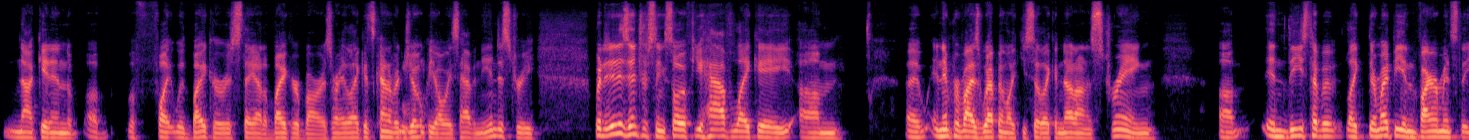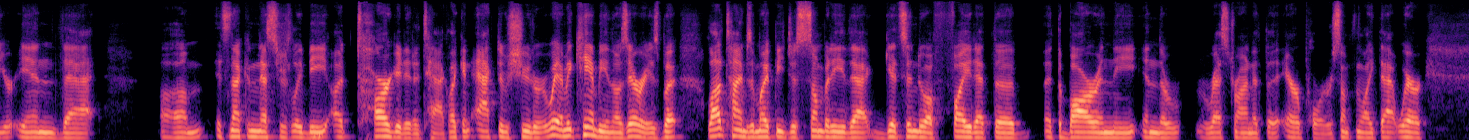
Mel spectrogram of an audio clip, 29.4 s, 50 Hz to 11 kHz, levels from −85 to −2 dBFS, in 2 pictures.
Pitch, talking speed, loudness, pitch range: 125 Hz, 245 wpm, -20 LUFS, 115-135 Hz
